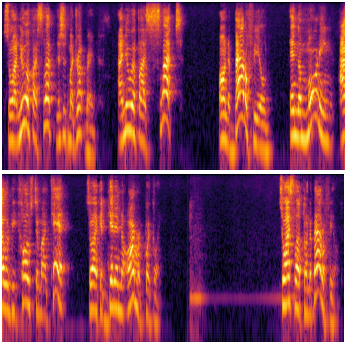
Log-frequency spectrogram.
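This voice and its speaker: High-pitched husky man telling funny stories. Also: moderate pace, long pauses. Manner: animated, acts out quoted lines, laughs at own stories. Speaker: storyteller, online show host. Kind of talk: casual comic anecdote telling. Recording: dull lo-fi home recording.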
